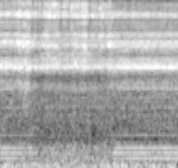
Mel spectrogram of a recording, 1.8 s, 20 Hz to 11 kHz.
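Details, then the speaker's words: 2004 Chevy Avalanche while driving, clip-on microphone at a front wheel bearing: steady deep rumbling growl with a faint hum, a wheel bearing suspected to be going bad; cause not confirmed. "alright guys maybe you can hear that wheel bearing coming growling right now"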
